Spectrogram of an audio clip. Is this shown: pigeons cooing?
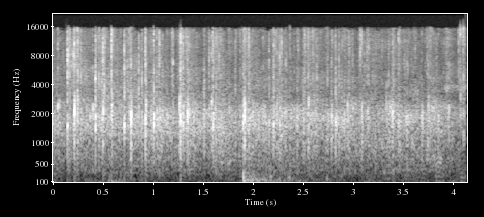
no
